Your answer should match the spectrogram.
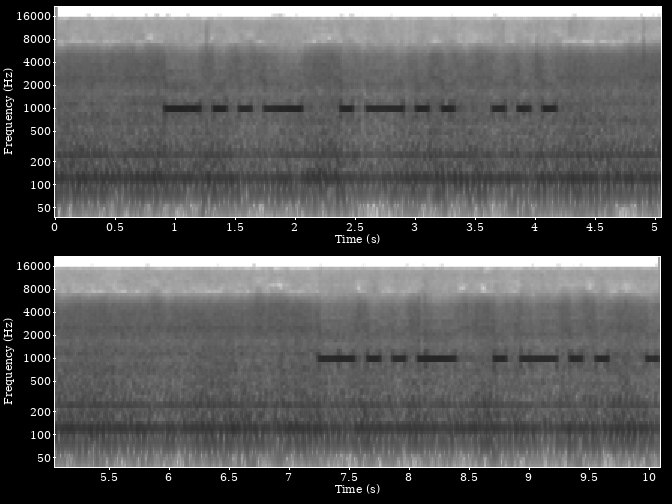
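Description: A single high electronic beep tone keyed on and off in short and long beeps, Morse-code style, in two runs: one from about a second in and one starting past the seventh second. Under it is a steady low hum with hiss.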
